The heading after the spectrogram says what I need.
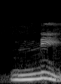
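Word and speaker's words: knee: uma vez thai Oi Ni e presta atenção que Apesar dele começar com o k o k não é pronunciado É como se começasse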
